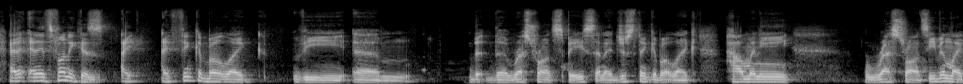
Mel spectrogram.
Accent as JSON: {"language": "English", "town": "Montreal", "region": "Quebec", "country": "Canada", "tie": "born or raised there", "also_born_or_lived": "Toronto", "said": "I grew up in Montreal. I spent a lot of time in Toronto"}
